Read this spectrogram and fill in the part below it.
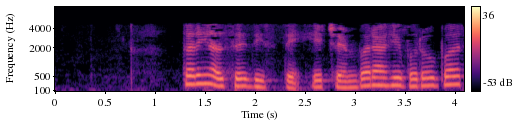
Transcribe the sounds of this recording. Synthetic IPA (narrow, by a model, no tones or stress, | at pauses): t̪əɾeəsed̪ist̪eɦet͡ɕembəɾaɦebəɾobəɾ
